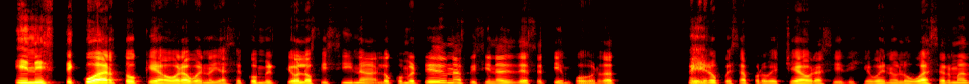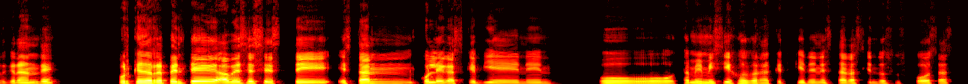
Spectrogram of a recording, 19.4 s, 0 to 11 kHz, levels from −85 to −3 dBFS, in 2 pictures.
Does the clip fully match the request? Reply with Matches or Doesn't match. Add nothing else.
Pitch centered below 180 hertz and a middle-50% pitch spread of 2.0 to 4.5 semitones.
Doesn't match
